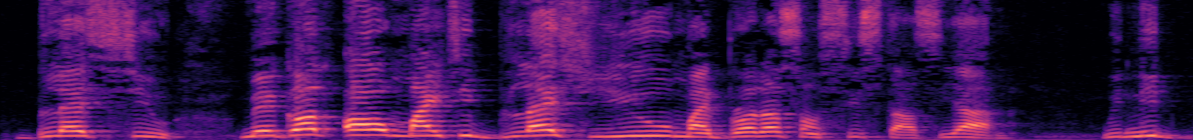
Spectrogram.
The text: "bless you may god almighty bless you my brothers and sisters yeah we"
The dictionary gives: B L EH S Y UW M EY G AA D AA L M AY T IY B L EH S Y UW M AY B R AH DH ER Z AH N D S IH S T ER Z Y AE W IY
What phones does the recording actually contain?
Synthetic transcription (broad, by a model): B L EH S Y UW M EY G AA D AA L M AY T IY B L EH S Y UW M AY B R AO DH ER S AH N S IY S T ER S Y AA W IY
